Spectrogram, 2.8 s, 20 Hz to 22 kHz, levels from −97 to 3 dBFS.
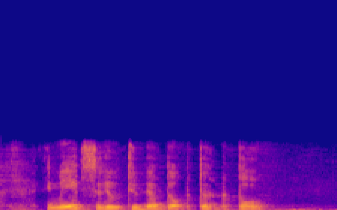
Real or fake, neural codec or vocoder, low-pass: fake; codec, 44.1 kHz, 1.7 kbps, Pupu-Codec; 7.2 kHz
